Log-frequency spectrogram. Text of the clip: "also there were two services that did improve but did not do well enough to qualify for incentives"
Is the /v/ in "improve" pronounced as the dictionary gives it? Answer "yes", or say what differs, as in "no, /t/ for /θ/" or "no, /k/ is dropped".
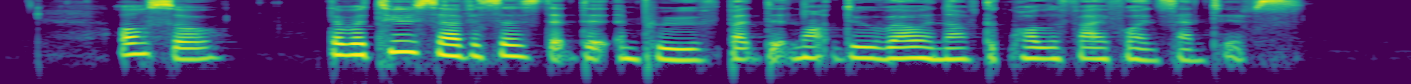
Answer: yes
